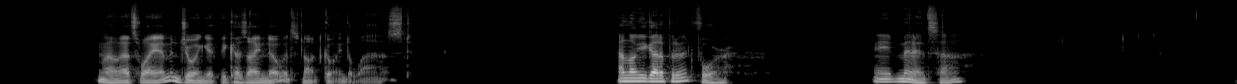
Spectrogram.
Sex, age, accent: male, 30-49, American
